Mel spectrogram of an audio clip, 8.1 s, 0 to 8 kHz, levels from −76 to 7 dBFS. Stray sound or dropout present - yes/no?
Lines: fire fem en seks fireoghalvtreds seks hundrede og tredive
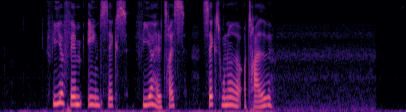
no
